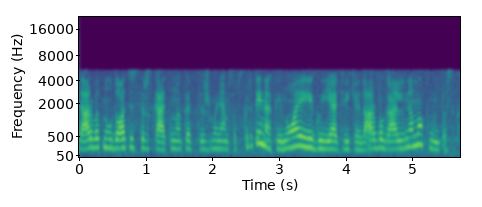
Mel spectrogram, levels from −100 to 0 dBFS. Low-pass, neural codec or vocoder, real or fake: 5.4 kHz; none; real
